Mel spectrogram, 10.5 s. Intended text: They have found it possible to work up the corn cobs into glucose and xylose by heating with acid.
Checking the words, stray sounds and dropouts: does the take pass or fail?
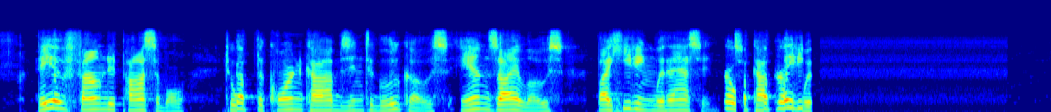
fail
